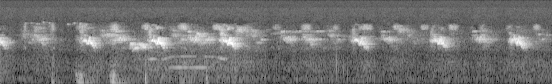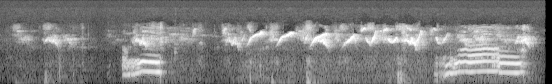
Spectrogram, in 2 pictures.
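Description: A domestic cat gives two drawn-out, rising-and-falling meows over steady bird chirping.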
